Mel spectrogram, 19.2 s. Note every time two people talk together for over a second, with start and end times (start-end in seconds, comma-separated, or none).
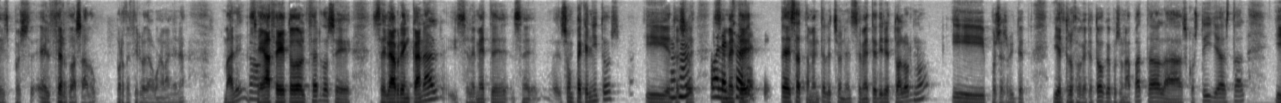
10.0-11.4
